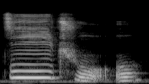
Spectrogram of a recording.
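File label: "ji1chu3" Mandarin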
